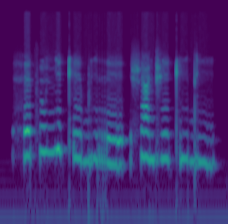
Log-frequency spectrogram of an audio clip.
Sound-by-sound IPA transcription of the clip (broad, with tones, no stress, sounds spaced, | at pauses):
h ɛ˨ t͡s ũ˦ ɲ e˦ kʼ e˨ b i˨ r e˨ | ʃ ã˨ d͡ʒ e˨ kʼ i˨ d i˨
